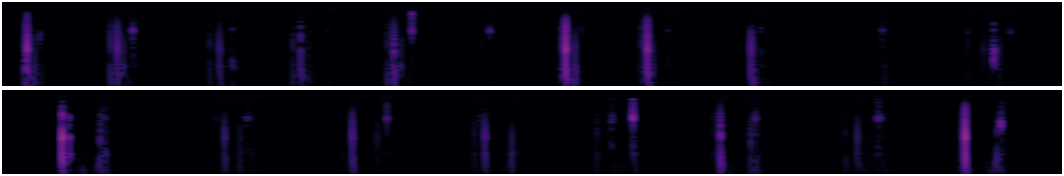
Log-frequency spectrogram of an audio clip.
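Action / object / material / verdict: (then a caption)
tap / plastic mini microphone tapped with a wooden stick / plastic / none. A small black plastic mini lavalier microphone, held in the hand, is tapped with a wooden stick. It gives a steady run of sharp, dry taps, some in quick doubles, each with a bright click and no ring. A faint low hum sits underneath throughout.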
